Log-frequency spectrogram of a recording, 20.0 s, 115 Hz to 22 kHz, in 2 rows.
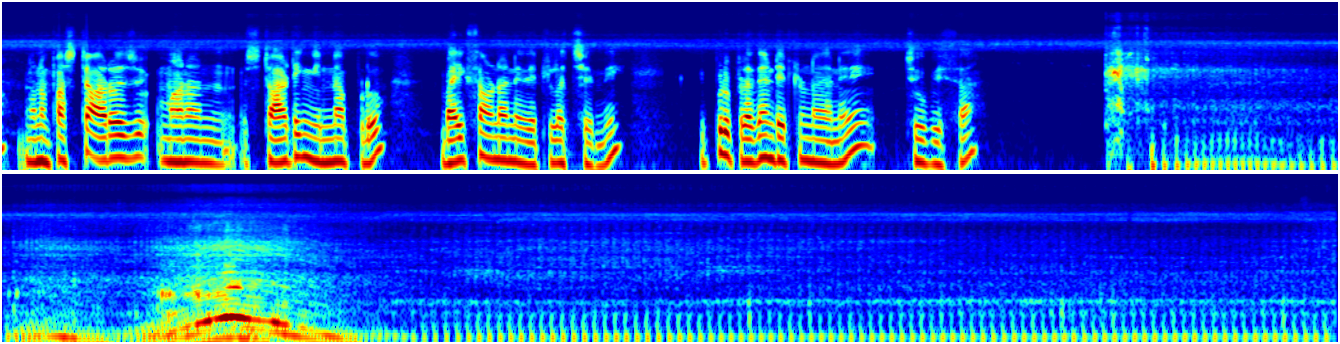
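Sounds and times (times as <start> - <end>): motorcycle engine revving and idling: 8.3 - 20.0.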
